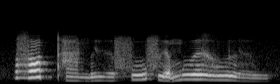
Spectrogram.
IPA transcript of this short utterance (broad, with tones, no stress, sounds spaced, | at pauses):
z ɔ˦˥ t̚ t̪ʰ a̤˨˩ ŋ l ɨ̤˨˩ ə̯ f u˨˦ f ɨ̰˧˨ ə̯ m u˧ ə̯ ɣ u˧ l ə̤˨˩ w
